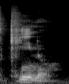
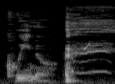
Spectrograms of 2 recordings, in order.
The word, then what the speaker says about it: Quino: you and you know here in the Philippines you guys know how to pronounce Kino yes a lot of places they go they go Quino oh there was actually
